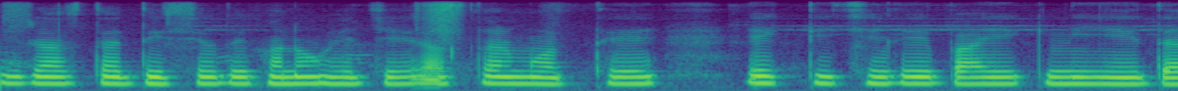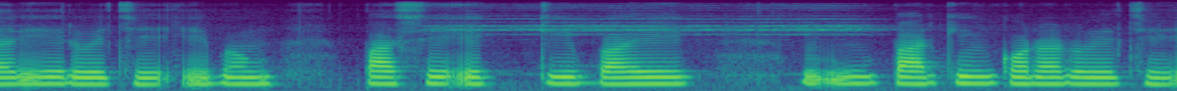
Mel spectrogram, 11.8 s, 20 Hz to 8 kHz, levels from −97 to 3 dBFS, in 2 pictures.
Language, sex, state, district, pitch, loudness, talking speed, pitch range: Bengali, female, West Bengal, Kolkata, 180 Hz, -18 LUFS, 105 wpm, 175-185 Hz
